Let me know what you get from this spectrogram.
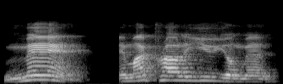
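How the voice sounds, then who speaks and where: A man's voice: a little high, animated, slow pace, sharp tone, reverberant, lo-fi sound. A middle-aged man, a chef, leading a cooking demo and checking in with his student over a video call. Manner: encouraging, coaching with frequent "okay?" and "right?" checks. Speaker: chef instructor.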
